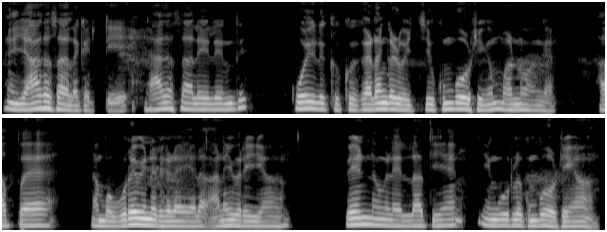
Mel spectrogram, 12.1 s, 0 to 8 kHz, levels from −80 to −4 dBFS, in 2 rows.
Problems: background sounds at intervals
